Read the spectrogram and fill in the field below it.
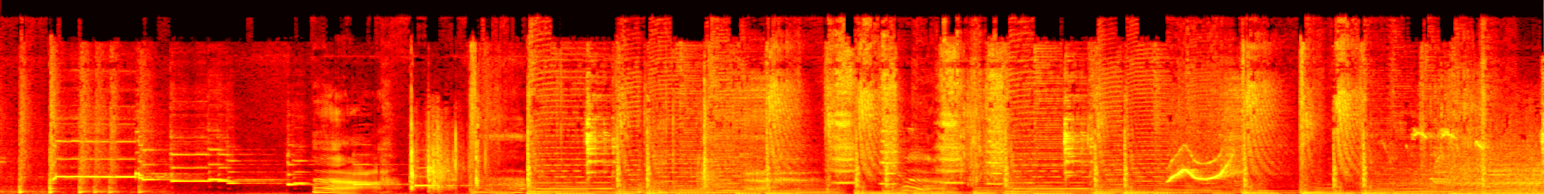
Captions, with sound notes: AH! MM-HMM. AHH. ( Gate Squeaking ) AHH! ( Whistles )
